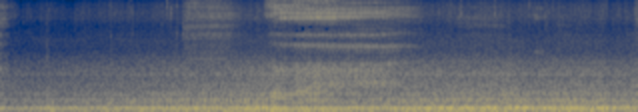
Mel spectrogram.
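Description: Steady road and engine noise heard from inside a car cabin at highway speed on a wet road, a low rumble throughout. About two and a half seconds in, a brighter hiss rises and lasts a little over a second.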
